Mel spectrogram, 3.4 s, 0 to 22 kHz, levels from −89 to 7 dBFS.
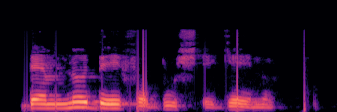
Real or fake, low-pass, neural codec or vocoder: real; 7.2 kHz; none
